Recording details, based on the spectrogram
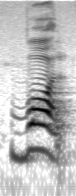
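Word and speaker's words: ball: एल नहीं है बी ए एल एल है बट बोलते क्या है बॉल वॉल फॉल हॉल स्मॉल ठीक हाल फाल स्माल ये नहीं बोलना ऑ करके बोलेंगे ध्यान रखिएगा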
